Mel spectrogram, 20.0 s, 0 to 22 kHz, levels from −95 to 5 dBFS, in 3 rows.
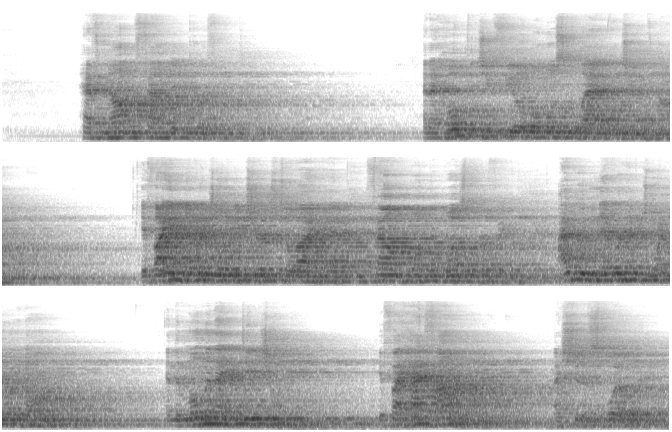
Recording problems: room echo; strong; dies away in 2.4 s
off-mic speech; far
echo of what is said; noticeable; throughout; 340 ms later, 15 dB below the speech

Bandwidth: 15.5 kHz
